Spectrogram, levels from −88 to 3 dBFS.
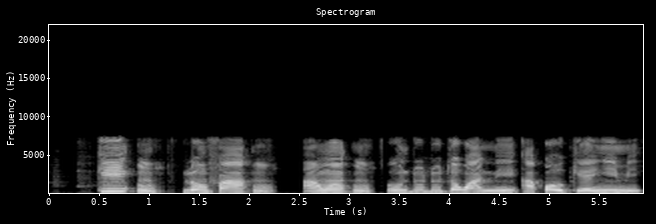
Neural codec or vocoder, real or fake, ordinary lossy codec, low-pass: none; real; none; 7.2 kHz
